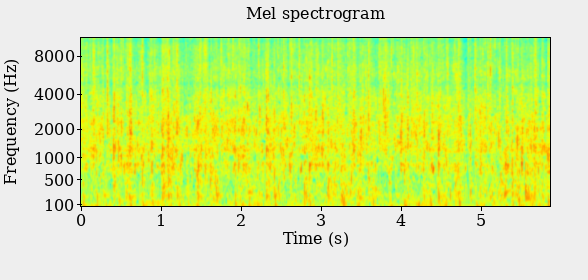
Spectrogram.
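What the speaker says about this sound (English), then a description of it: "Another jerrycan of water." Water pours from a jerrycan into an azolla pond, a steady close splashing gush that continues without pause and without voices.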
